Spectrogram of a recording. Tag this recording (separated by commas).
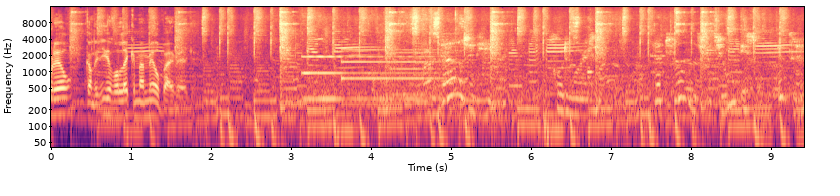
Speech, Music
